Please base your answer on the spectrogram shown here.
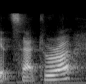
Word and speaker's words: etc.: That's not so bad if you say etc. So you have a kind of a schwa there, but etc. is probably more easy. You don't indulge in a sound that may become wrong if you pronounce it too strongly. So I'd say that you can, yeah, you can remember there's this part here, but you can also forget about it.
